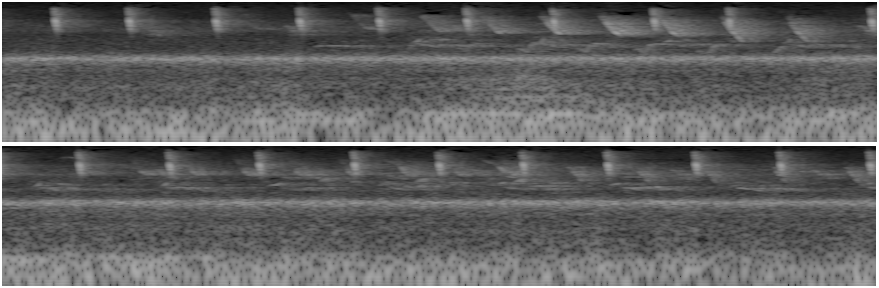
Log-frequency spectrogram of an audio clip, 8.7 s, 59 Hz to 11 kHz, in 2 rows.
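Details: Chorus of periodical cicadas from the 2021 emergence after a 17-year hiding: continuous level hum at a single pitch, with bright short chirps ticking over it more than twice a second and a faint low rumble beneath.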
